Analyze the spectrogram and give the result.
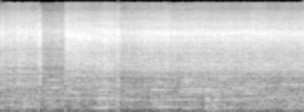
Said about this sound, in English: Now I'm gonna be frying my onions.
